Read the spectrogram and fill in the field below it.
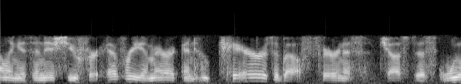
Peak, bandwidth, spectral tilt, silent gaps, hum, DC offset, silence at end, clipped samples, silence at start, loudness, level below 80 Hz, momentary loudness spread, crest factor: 0 dBFS; 4.1 kHz; -7.5 dB/octave; none; none; under 0.1%; 0 s; under 0.1%; 0 s; -12 LUFS; -56 dBFS; 6 LU; 12 dB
